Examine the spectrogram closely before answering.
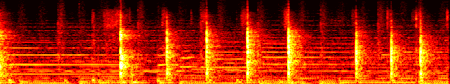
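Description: Chef's knife chopping a Granny Smith apple into bite-sized pieces on a wooden cutting board: sharp knocks of the blade going through the crisp apple onto the board. One knock comes at the start, then after a pause about nine more follow at two to three a second.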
